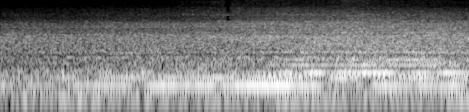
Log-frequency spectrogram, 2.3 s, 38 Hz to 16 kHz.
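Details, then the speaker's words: Chevrolet Onix 1.4 automatic LTZ after its 40,000 km service and timing belt replacement, warm after a 14 km test drive: steady even note rising smoothly with throttle, no knocks, misses or whine. "Motor ligado aí, ó, tudo funcionando certinho. Perfeito."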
